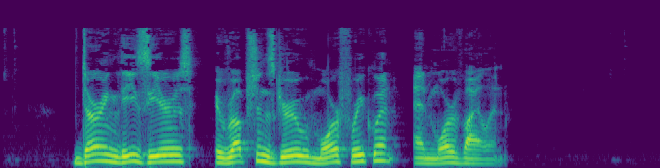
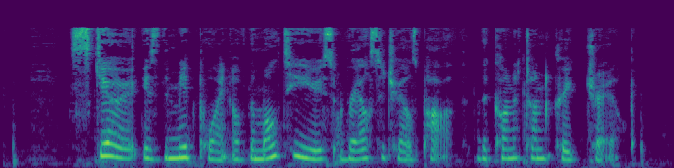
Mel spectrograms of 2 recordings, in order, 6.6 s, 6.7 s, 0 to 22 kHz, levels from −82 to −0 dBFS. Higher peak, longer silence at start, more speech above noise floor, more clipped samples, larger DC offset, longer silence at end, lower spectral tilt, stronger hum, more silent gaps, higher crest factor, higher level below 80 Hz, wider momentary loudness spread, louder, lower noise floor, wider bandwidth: first, 0 dBFS vs -6 dBFS; first, 0.75 s vs 0.15 s; first, 65 dB vs 37 dB; neither; neither; first, 1.6 s vs 0.3 s; first, -6.5 dB/octave vs -3 dB/octave; neither; neither; second, 14 dB vs 20 dB; first, -50 dBFS vs -64 dBFS; second, 9 LU vs 15 LU; first, -12 LUFS vs -24 LUFS; first, -77 dBFS vs -62 dBFS; about the same, 11.5 kHz vs 12 kHz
